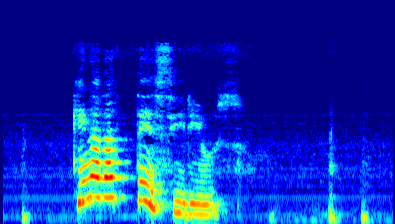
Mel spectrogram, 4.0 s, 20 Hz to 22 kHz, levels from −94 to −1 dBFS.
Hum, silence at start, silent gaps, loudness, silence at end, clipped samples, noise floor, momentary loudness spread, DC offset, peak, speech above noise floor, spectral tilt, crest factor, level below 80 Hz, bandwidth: none; 0.8 s; none; -21 LUFS; 0.25 s; under 0.1%; -64 dBFS; 17 LU; under 0.1%; -4 dBFS; 44 dB; -7 dB/octave; 20 dB; -58 dBFS; 10.5 kHz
